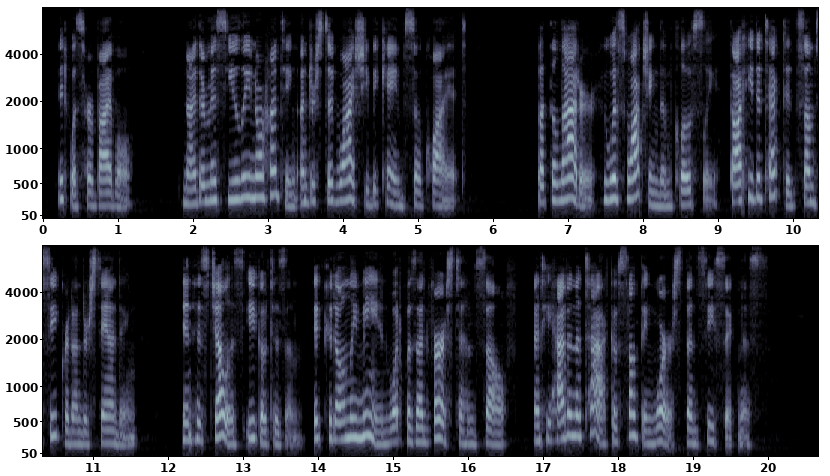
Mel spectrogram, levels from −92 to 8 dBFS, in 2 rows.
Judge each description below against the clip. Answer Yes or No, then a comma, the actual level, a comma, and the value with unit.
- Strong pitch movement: Yes, wide, 6.5 semitones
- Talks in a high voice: Yes, high, 235 Hz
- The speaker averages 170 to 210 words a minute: No, average, 155 wpm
